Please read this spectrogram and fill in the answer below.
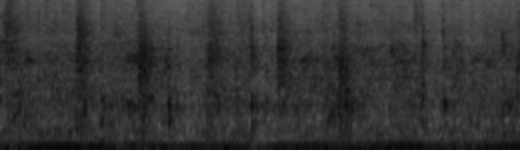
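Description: A metal spoon stirring a milk-and-cornstarch slurry in a glass measuring cup, clinking irregularly against the glass.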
